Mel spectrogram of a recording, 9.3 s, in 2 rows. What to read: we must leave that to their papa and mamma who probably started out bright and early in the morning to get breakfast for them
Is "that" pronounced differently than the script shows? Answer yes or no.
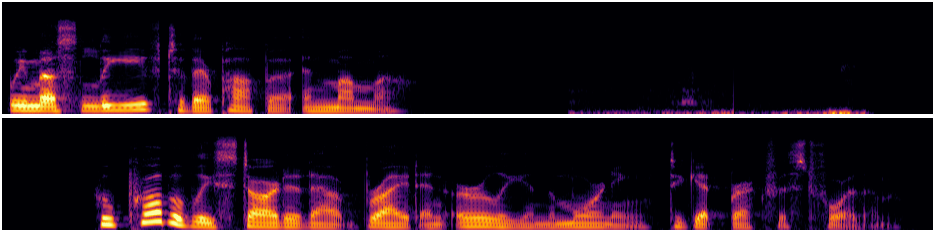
yes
